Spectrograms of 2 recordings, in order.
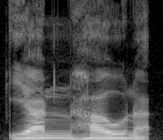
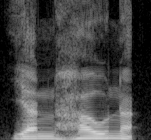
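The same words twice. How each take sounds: The two takes are said the same way.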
